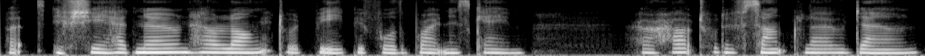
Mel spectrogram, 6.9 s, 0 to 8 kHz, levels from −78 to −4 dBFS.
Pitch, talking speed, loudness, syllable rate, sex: 195 Hz, 180 wpm, -16 LUFS, 4.1 syllables/s, female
